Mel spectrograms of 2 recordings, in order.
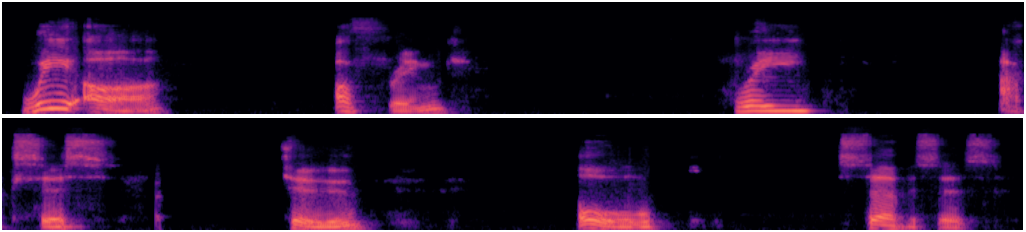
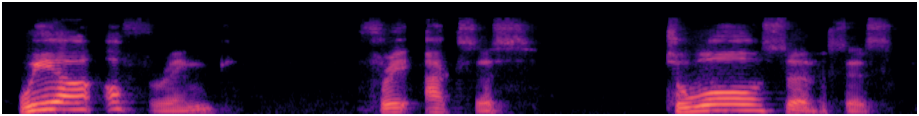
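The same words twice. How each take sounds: First: The words are said separately without linking. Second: The words run together with linked sounds. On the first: "you have a sentence that would be read like this" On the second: "if we were to be connecting the speech for this sentence"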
